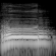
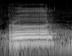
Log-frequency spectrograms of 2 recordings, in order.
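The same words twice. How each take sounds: First: The syllable is pronounced thick and heavy. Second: The syllable is pronounced thin and light. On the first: The speaker calls it wrong. "berarti dijadikan tebal" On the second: The speaker calls it right. "berikan sifatnya yang tipis"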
